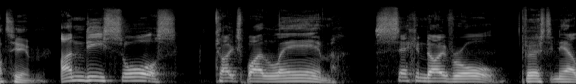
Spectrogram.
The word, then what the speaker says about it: Lamb: Undies sauce, coached by Lamb. Second overall, first in our league. Yeah, nice. Well done, mate. Unreal to see. L A M L A M with a silent B.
